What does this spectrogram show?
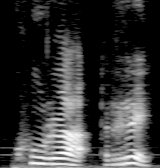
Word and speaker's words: curare: Where are you going with this a toxin known as curare. What the wait, I need the pronunciation.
